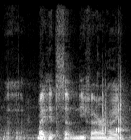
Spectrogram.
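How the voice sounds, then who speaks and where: A man's voice: fairly low pitch, little pitch movement, fairly quick. A man narrating his daily routine at home in a plain, matter-of-fact way, talking through each step as he goes. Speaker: vlogger. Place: at home, kitchen. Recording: loud background noise.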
